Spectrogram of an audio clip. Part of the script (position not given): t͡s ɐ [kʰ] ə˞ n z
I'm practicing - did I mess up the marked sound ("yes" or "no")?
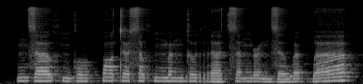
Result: yes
